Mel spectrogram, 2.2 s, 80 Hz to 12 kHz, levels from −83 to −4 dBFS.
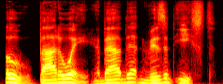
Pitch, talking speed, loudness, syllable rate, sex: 120 Hz, 190 wpm, -18 LUFS, 4.9 syllables/s, male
